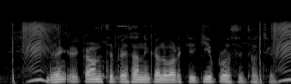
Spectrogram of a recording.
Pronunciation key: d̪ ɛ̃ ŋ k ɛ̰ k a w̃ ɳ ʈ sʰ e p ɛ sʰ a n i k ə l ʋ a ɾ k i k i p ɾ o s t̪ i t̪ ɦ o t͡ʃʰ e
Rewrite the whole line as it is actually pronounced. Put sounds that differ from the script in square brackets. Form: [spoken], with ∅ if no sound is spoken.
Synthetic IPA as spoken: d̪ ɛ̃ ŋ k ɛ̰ k a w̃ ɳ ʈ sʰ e p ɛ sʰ a n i k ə l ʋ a ɾ k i k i p ɾ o s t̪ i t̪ ɦ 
